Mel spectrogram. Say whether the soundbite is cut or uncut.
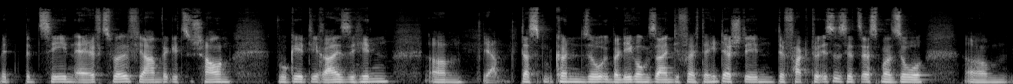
cut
